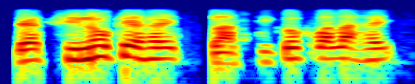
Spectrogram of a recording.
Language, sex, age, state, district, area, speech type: Maithili, male, 45-60, Bihar, Muzaffarpur, urban, conversation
